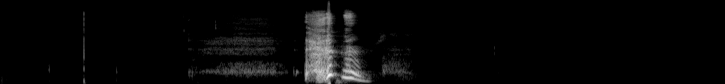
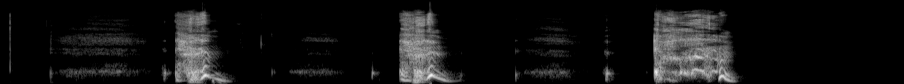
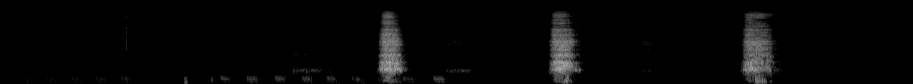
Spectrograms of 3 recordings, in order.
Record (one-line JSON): {"cough_length": "7.3 s", "cough_amplitude": 32768, "cough_signal_mean_std_ratio": 0.19, "three_cough_length": "9.0 s", "three_cough_amplitude": 32768, "three_cough_signal_mean_std_ratio": 0.32, "exhalation_length": "9.1 s", "exhalation_amplitude": 10636, "exhalation_signal_mean_std_ratio": 0.23, "survey_phase": "beta (2021-08-13 to 2022-03-07)", "age": "18-44", "gender": "Female", "wearing_mask": "No", "symptom_cough_any": true, "symptom_shortness_of_breath": true, "symptom_sore_throat": true, "symptom_fatigue": true, "symptom_headache": true, "symptom_onset": "3 days", "smoker_status": "Never smoked", "respiratory_condition_asthma": true, "respiratory_condition_other": false, "recruitment_source": "Test and Trace", "submission_delay": "2 days", "covid_test_result": "Positive", "covid_test_method": "RT-qPCR", "covid_ct_value": 15.3, "covid_ct_gene": "ORF1ab gene"}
